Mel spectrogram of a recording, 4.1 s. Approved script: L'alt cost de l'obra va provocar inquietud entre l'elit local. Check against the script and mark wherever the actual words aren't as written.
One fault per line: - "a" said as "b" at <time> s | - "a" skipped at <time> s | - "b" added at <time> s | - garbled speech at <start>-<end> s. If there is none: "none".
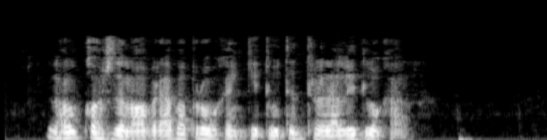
none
